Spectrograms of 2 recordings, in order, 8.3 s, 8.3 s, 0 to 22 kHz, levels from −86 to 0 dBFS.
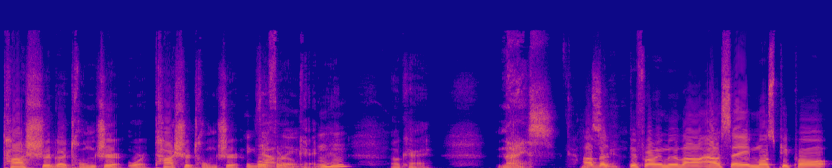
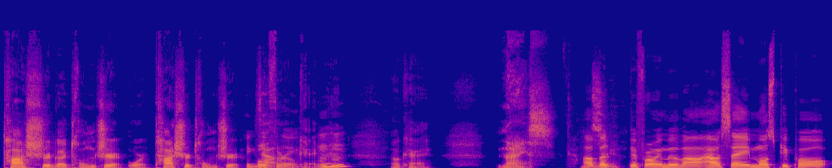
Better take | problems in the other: second | distortion; slight; 10 dB below the speech

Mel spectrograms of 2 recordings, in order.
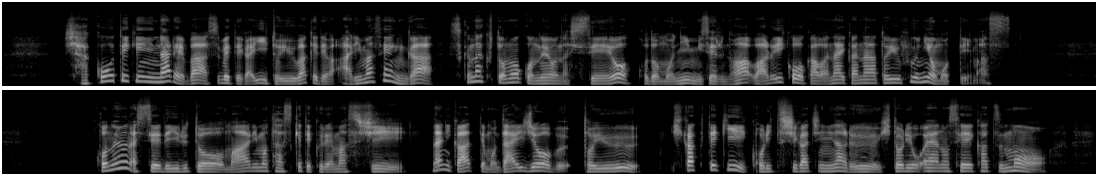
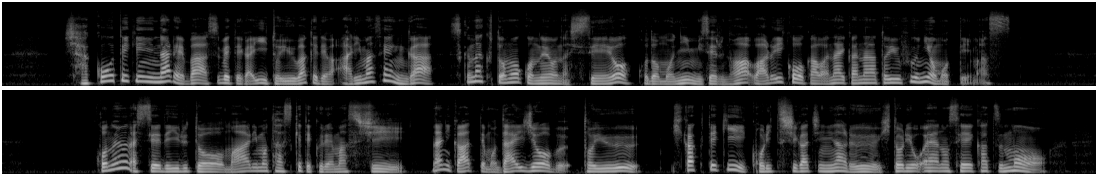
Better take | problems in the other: second | thin; somewhat; fading below 500 Hz

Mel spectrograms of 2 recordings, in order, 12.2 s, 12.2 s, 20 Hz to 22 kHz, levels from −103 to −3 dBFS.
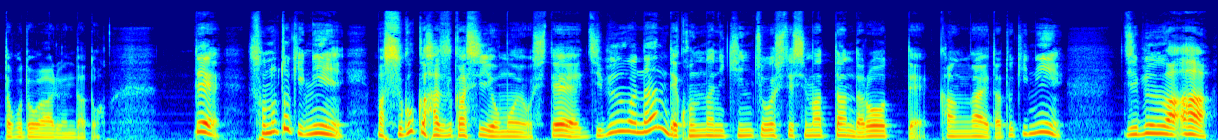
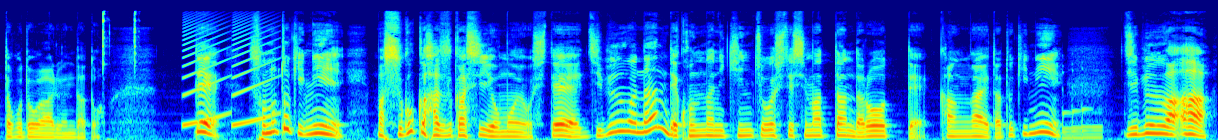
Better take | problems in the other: first | clattering dishes; faint; at 1 s; peak 10 dB below the speech // siren; noticeable; at 2 s; peak 7 dB below the speech // phone ringing; faint; at 11 s; peak 15 dB below the speech

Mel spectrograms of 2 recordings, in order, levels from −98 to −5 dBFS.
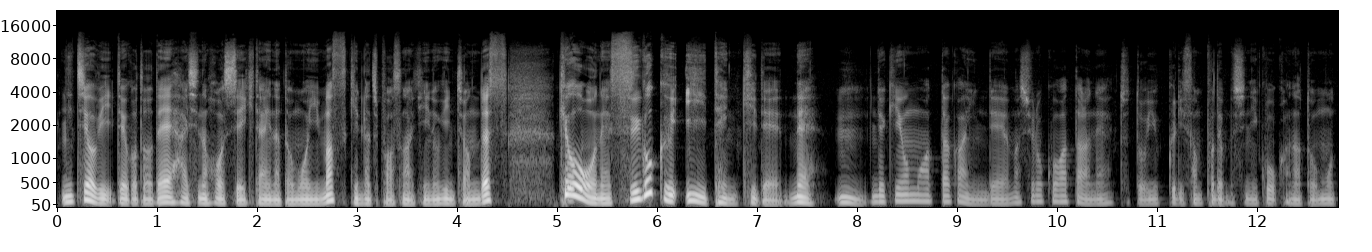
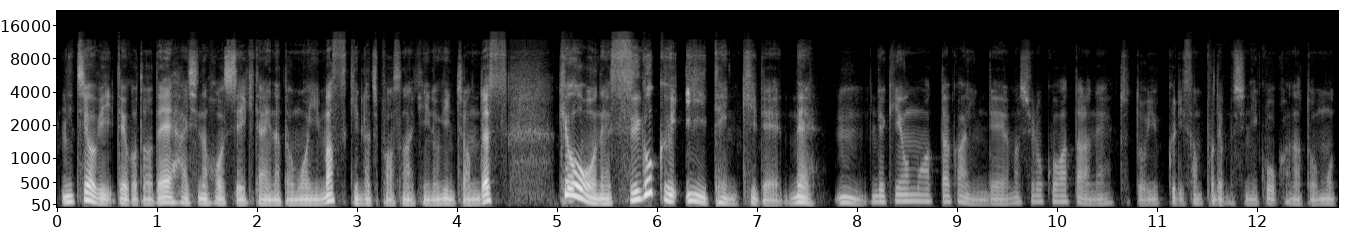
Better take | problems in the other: first | garbled, watery; slightly; nothing above 14 kHz

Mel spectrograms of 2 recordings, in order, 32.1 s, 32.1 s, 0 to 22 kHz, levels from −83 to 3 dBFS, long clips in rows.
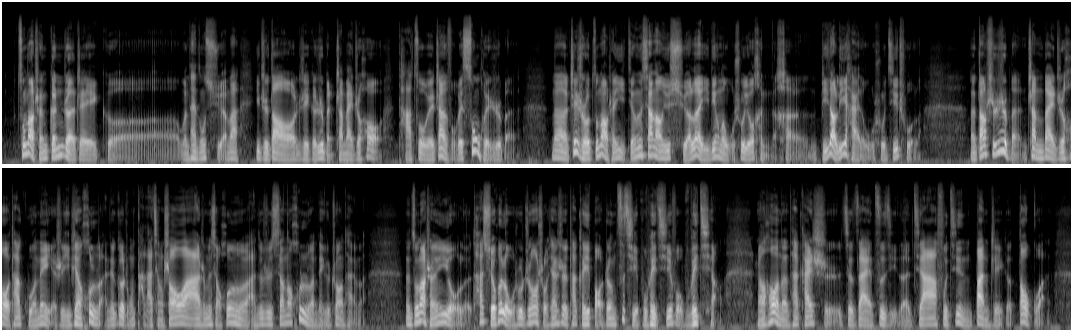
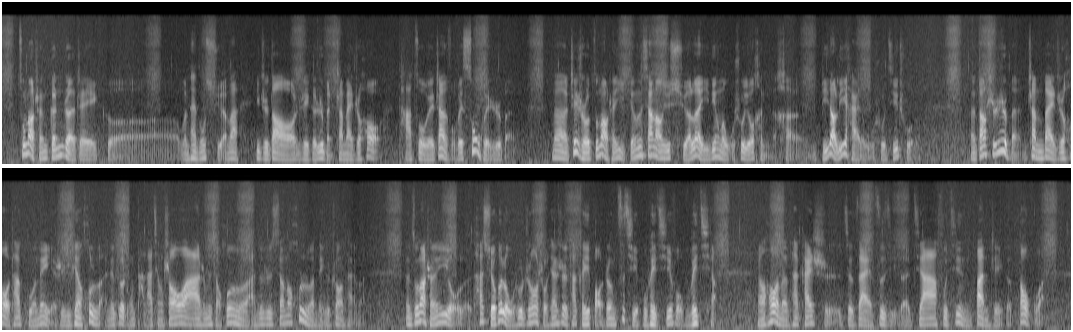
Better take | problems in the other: first | hiss; noticeable; throughout; 10 dB below the speech

